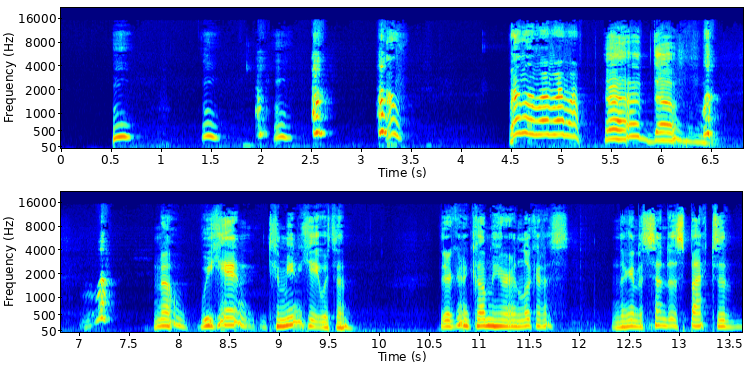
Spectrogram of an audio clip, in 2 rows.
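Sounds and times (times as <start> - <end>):
speech: 0.5 - 0.8, 1.4 - 2.6, 5.8 - 6.6, 7.8 - 9.8, 10.6 - 13.6
dogs barking: 2.0 - 3.5, 6.3 - 7.4.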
